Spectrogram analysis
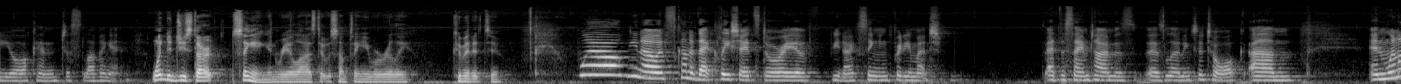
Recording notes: Recorded live at the 2008 Tanglewood Jazz Festival in Lenox, MA.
